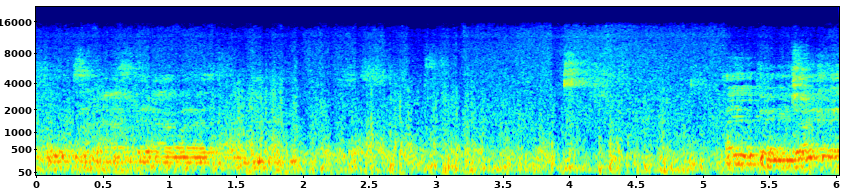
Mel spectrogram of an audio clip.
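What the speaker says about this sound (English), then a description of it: "I hope you enjoy the wind is blowing" Strong wind buffets the microphone on the deck of an Antarctic cruise ship, a loud, continuous rumbling roar with gusts swelling and easing, while a voice speaks faintly beneath it.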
